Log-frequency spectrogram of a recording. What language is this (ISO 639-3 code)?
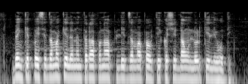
mar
